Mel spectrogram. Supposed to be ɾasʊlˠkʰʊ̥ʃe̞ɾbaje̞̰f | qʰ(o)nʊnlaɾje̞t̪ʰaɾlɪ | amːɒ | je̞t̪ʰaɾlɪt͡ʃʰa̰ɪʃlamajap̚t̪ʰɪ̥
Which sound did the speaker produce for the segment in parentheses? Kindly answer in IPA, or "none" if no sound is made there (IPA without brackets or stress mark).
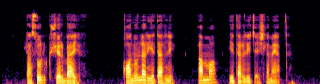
ɒ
